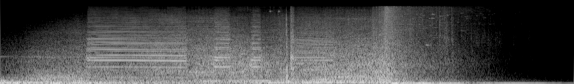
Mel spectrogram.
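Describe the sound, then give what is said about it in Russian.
A car runs a stop sign on a country highway and collides with a large truck: a horn blares, then a loud crash with shattering sounds breaks over steady road rumble, which fades at the end. “Мак едет по загородному шоссе домой. Мак, не заметив знака «Стоп», сталкивается с большим грузовиком.”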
